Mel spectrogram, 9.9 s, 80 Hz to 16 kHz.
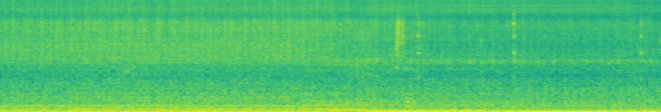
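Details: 1962 Land Rover Series 2A 2 1/4 petrol four-cylinder after 10+ years sitting, new leads, on 10-year-old stale fuel, slight smoke: low steady thrum swelling with throttle, no knocks or misses; runs smoothly.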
